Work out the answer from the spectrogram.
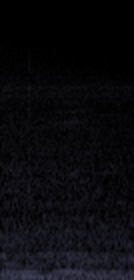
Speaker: Bersih. Ini adanya suara kipas. Kipasnya menyedot keluar, bukan menyembur, biar dalamnya nggak begitu kotor, karena ini pesanan cuma buat perumahan, bukan buat rental.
